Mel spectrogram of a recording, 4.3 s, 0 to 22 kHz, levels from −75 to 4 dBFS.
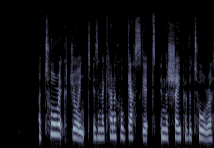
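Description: A brief hiss rises ahead of the attack at 0.90 s, just before "joint is a", about 21 dB above the quiet it fills, and again at 2.11 s, just after "joint is a", about 14 dB up. Each smear lasts 16 ms, and the onset behind it sounds softened. This is pre-echo: the codec spread quantisation noise across a 26 ms block, and because it apparently never switched to short blocks, noise meant for the loud attack leaked into the silence before it.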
